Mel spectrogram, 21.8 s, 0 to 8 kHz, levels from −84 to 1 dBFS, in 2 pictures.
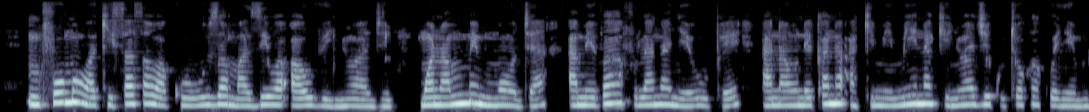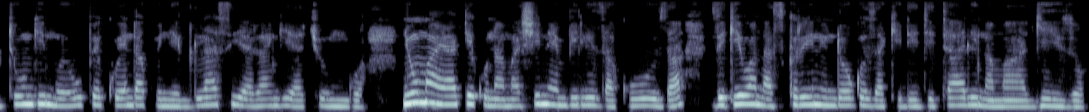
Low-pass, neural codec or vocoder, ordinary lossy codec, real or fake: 7.2 kHz; none; MP3, 64 kbps; real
